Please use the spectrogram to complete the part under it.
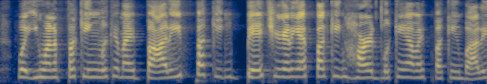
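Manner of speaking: fast, rattled-off, hostile snap. Complaining about a comment two people kept making, mimicking a hostile snap. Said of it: "would make the comment like".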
